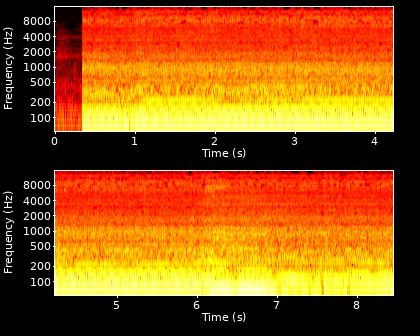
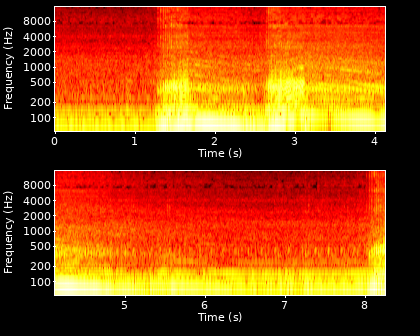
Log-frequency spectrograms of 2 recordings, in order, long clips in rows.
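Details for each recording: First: Mini R56 idling: rough, deep idle with a chuffing pulse about four times a second from an exhaust leak at a poor exhaust connection underneath, paste applied before fixing. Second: Mini R56 track car warming up after an exhaust repair that cured a blow at the front: deep, clean revs over a steady idle, no puffing or ticking, exhaust sealed and sound.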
